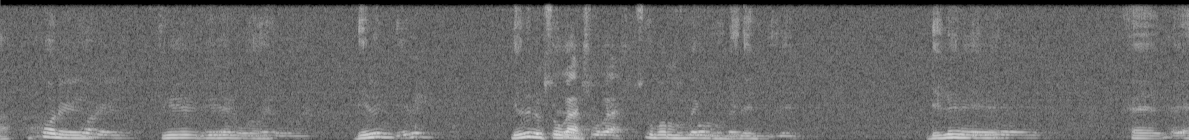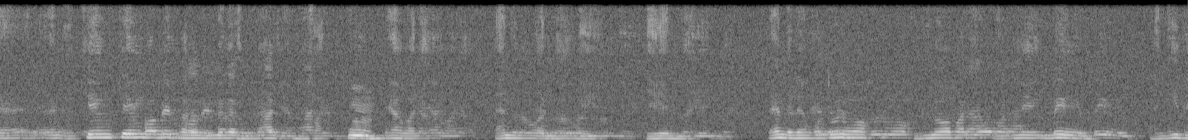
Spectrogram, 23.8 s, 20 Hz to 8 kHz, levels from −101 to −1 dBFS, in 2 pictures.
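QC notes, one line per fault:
Throughout: low bit depth with dither. A constant, even hiss sits under the speech, about 15 dB below the signal, with no grit or harmonic distortion riding on the voice. This fits a 6-bit signal that had dither added before rounding, so the coarse quantisation error was turned into steady white noise instead of signal-dependent distortion. With so few bits the noise floor is high enough to be obvious in every pause as well as under speech.
0.09–23.58 s: echo leak. A delayed second copy of the speech follows the original by 386 ms, roughly 15 dB quieter, and persists for nearly the entire clip. The gap is long enough that the repeat is heard as a distinct trailing echo instead of added room colour. This is likely a far-end loudspeaker whose sound reached its microphone and was not fully removed by the echo canceller, so the residue was sent back into the call. 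The band stops at 8 kHz, consistent with the call path.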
